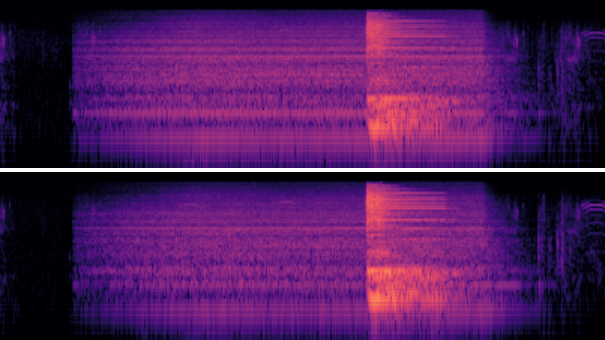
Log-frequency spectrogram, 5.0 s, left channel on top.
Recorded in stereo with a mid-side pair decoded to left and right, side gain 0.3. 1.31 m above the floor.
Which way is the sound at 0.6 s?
65° left.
